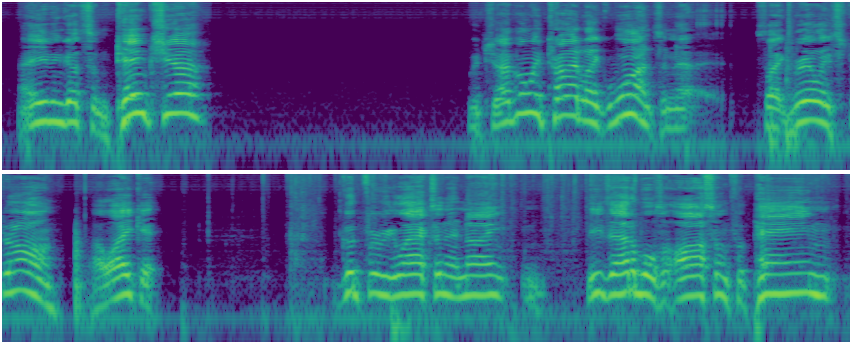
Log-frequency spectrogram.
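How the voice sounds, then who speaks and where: This man's voice is strikingly high and creaky as he chats casually to his live stream. Without teeth, his lips close over his gums and his words come out soft and slightly slurred. He rambles on in a friendly, buddy-to-buddy manner.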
